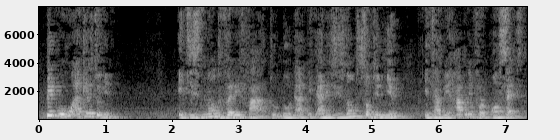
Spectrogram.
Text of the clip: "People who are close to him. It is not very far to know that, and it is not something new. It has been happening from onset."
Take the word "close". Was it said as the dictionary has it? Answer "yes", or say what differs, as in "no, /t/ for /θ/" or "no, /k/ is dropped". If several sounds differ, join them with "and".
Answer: no, /s/ is dropped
